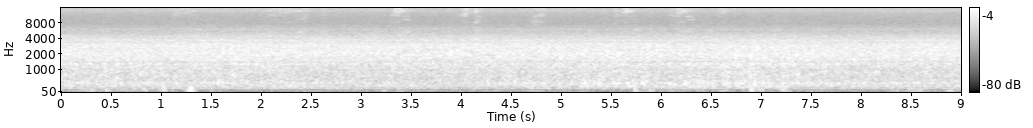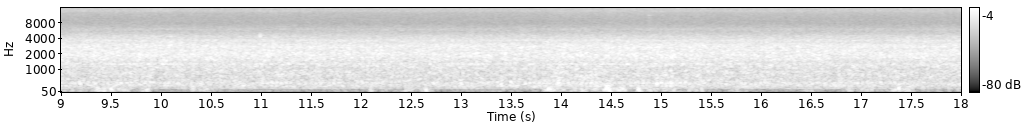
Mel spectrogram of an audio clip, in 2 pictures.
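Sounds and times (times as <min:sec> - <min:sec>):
steady rushing noise: 0:00.0 - 0:18.0.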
